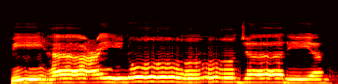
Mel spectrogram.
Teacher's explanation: عین ہے، پھر اخفا ہے آگے، اخفا میں نون کی آواز کو ناک میں چھپا کر پڑھیں گے، را باریک ہوں گی۔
